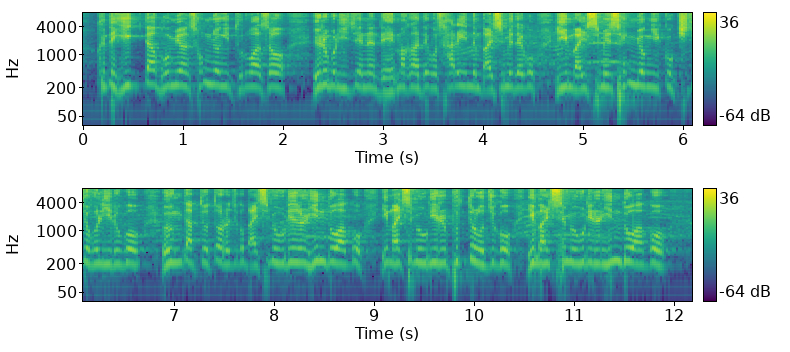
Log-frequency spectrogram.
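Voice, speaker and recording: A man talks at a very fast pace in an animated tone. His pitch is high, with music in the background. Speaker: pastor. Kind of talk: sermon. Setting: revival meeting at prayer retreat with audience. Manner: animated, emphatic.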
